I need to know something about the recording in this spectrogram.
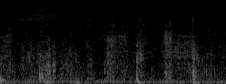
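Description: Footsteps on a sandy dirt track through dry brush, a few soft, irregular crunches.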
